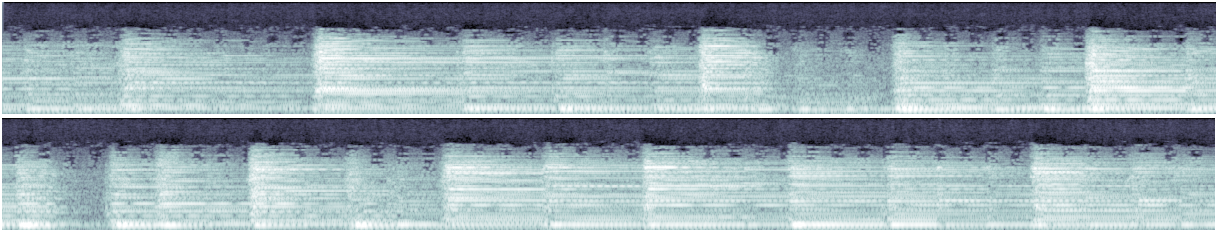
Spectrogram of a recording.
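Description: Acoustic guitar strumming chords, each chord ringing on before the next.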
